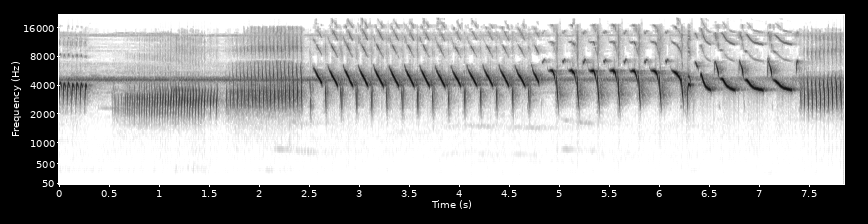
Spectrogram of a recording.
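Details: Lively canary singing at length, meant to coax young birds into learning song: a harsh buzzy burst, then long rapid rows of clipped rising whistles about three per second, shifting pitch midway, closing with another buzzy roll.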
